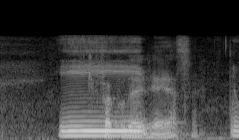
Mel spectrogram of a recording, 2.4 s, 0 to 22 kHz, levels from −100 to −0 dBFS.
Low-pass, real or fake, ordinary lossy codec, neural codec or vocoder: none; real; none; none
